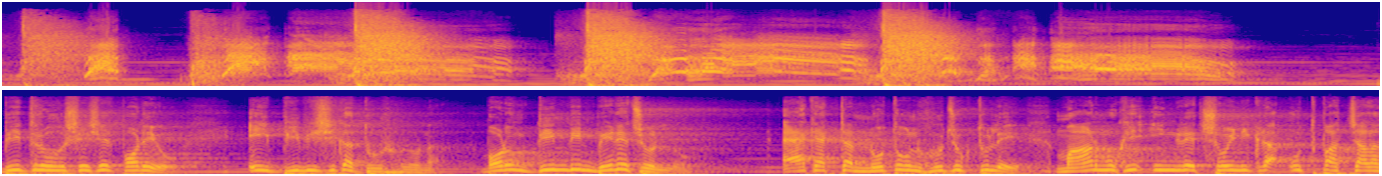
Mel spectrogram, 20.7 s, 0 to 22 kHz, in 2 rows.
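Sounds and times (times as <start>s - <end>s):
whip lashes cracking against people tied to trees: 0.0s - 0.8s, 1.4s - 1.8s, 2.6s - 3.3s, 4.2s - 5.1s, 6.5s - 7.4s
anguished screams and groans of pain: 0.5s - 4.0s, 4.7s - 9.4s
speech: 10.4s - 15.6s, 16.2s - 20.6s.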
